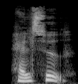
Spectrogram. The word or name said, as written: halvsød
